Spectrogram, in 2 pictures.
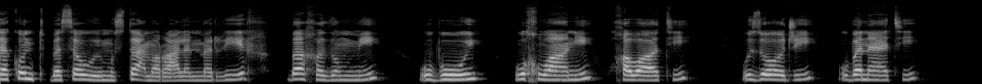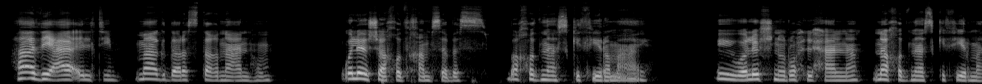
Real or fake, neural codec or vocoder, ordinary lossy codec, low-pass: fake; vocoder, 48 kHz, 128 mel bands, Vocos; none; 19.8 kHz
